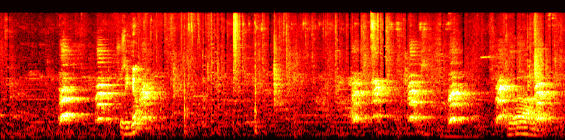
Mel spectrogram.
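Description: A man gives a dog commands in a firm, upbeat voice nearby.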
